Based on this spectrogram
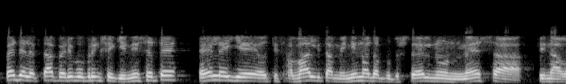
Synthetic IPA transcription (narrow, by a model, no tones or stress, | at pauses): p̞nd̪ele̞p̚t̪ɐpe̞ɾipupɾiŋkse̞cinise̞t̪e̞ | e̞le̞ʝe̞o̞t̪iθɐvɐlit̪ɐminimɐt̪ɐput̪usθe̞lnunme̞sɐt̪inɐɣ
